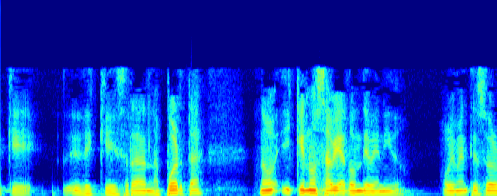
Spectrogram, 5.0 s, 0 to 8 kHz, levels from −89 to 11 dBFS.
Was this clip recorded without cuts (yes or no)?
yes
